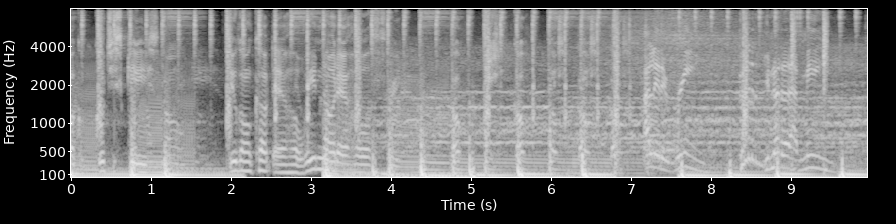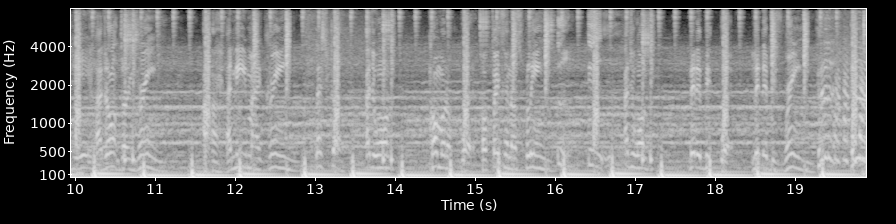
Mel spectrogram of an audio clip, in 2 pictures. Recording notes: LIVE from Hashtag Lounge - Alexandria, VA.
